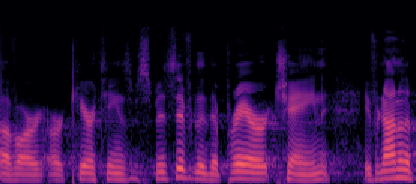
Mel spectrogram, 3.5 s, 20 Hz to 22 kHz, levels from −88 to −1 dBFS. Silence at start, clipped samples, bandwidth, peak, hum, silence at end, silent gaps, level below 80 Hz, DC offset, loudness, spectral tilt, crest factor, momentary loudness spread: 0 s; under 0.1%; 13 kHz; -18 dBFS; none; 0 s; none; -76 dBFS; under 0.1%; -38 LUFS; -6 dB/octave; 20 dB; 10 LU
